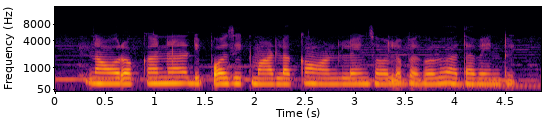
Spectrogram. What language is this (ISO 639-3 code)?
kan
